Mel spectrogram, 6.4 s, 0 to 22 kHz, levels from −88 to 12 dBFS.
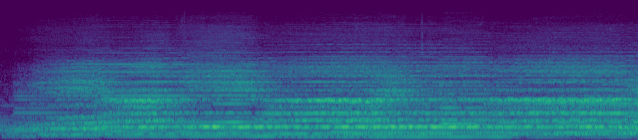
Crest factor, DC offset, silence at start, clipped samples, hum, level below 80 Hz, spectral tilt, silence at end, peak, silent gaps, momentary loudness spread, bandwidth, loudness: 14 dB; under 0.1%; 0 s; under 0.1%; none; -74 dBFS; -6 dB/octave; 0 s; -12 dBFS; none; 6 LU; 11.5 kHz; -26 LUFS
